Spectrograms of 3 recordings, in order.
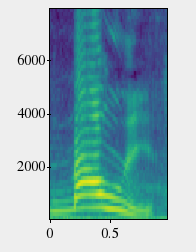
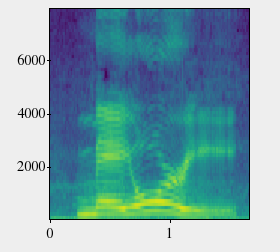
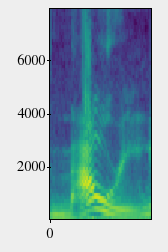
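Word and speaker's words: Māori: wrong country and while we are talking about pronouncing things right you might have noticed that I said Maori not Maori and that's because Maori is the correct way to pronounce the name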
